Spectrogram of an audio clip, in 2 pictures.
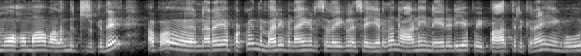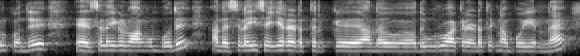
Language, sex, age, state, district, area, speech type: Tamil, female, 30-45, Tamil Nadu, Tiruppur, urban, spontaneous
